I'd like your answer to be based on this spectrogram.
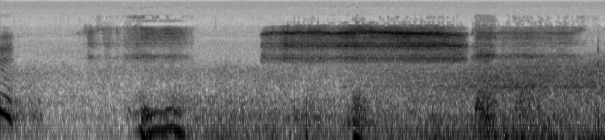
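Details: A sleeping bully-breed dog in dreaming (REM) sleep snores with soft low rumbles and small whimper-like sounds.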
